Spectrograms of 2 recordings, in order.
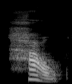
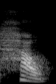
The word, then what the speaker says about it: how: prononce pas ho mais how bon déjà on prononce la lettre H comme dans quasiment tous les mots en anglais et ici le oow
